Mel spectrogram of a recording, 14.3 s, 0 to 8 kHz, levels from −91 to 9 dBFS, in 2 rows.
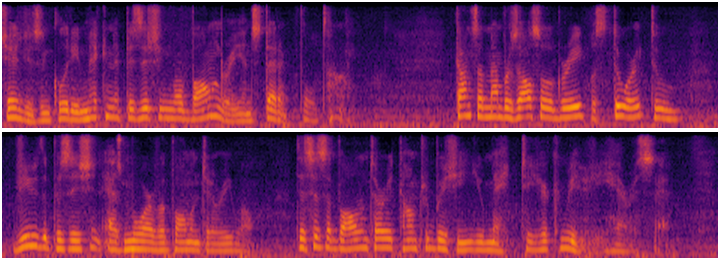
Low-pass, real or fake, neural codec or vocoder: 7.2 kHz; fake; codec, 24 kHz, 0.9 kbps, WavTokenizer, medium speech release version 1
